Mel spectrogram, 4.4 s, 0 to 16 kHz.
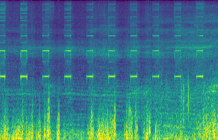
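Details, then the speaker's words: ATTOP W8 GPS camera drone with 2S 2600 mAh battery, in flight: short high beeps about twice a second over rotor whir and wind, low-battery warning sounding although the charge reads 39%; the reading is doubted. "okay I am not sure why that's beeping because it says we got 39% power"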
